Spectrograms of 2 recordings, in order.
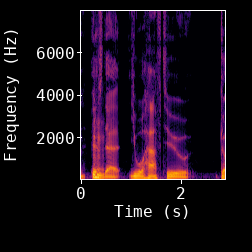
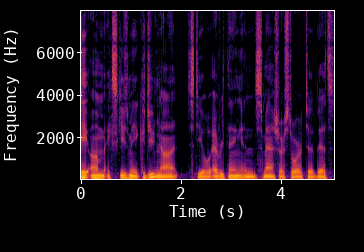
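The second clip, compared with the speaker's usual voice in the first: mock-polite, overly nice tone. Continuing the joke of a guard politely asking a shoplifter: mock-polite asking nicely. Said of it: "if they asked nicely".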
